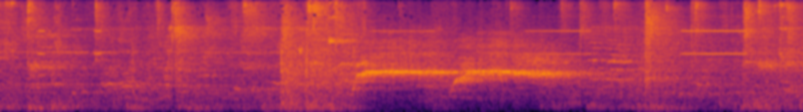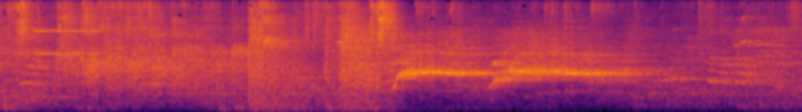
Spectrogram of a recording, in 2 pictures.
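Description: Busy fencing-hall din, echoing: footwork stamps and blade clacks from bouts on the pistes, mingled voices and short high beeps. Twice there is a long held cry about three seconds long, one around five seconds in and one around eighteen seconds in.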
